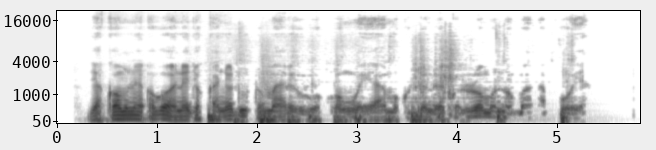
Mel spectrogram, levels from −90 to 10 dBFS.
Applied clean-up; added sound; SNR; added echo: classical method spectral subtraction.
